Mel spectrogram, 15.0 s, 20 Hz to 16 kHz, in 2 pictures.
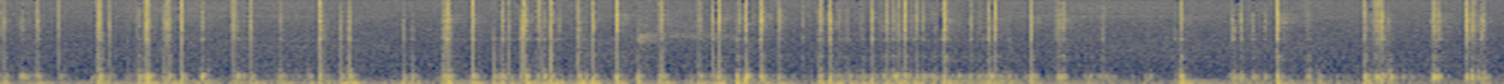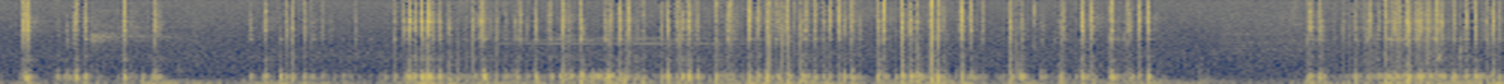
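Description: Long nail tips scratch and tap a metal mesh microphone grille, producing a dense, close-up stream of rough, low, thumping scrapes and quick clicks. The rustling runs nearly continuously for about 15 seconds, easing briefly around the middle and again near the end before picking back up.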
